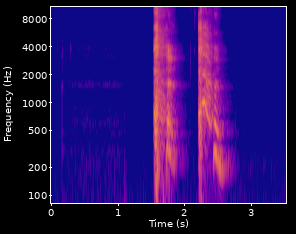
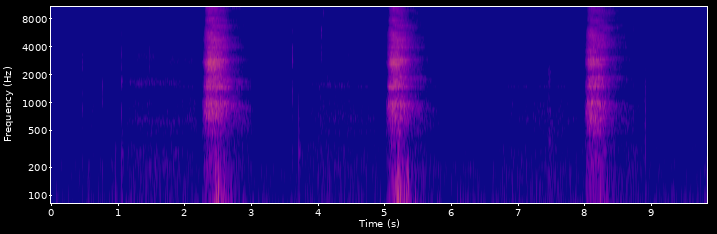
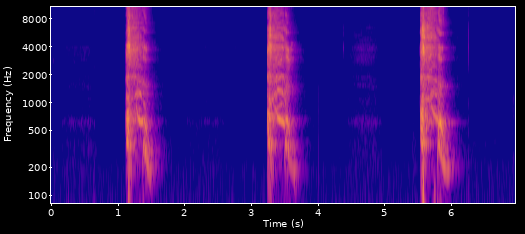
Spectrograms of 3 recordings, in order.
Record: {"cough_length": "3.5 s", "cough_amplitude": 10322, "cough_signal_mean_std_ratio": 0.3, "exhalation_length": "9.8 s", "exhalation_amplitude": 633, "exhalation_signal_mean_std_ratio": 0.28, "three_cough_length": "7.0 s", "three_cough_amplitude": 18239, "three_cough_signal_mean_std_ratio": 0.27, "survey_phase": "beta (2021-08-13 to 2022-03-07)", "age": "65+", "gender": "Female", "wearing_mask": "No", "symptom_none": true, "smoker_status": "Never smoked", "respiratory_condition_asthma": false, "respiratory_condition_other": false, "recruitment_source": "REACT", "submission_delay": "0 days", "covid_test_result": "Negative", "covid_test_method": "RT-qPCR"}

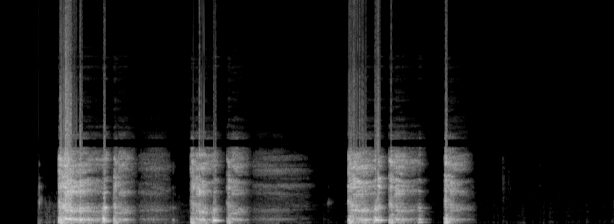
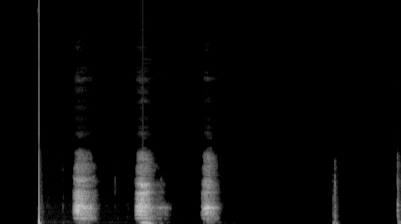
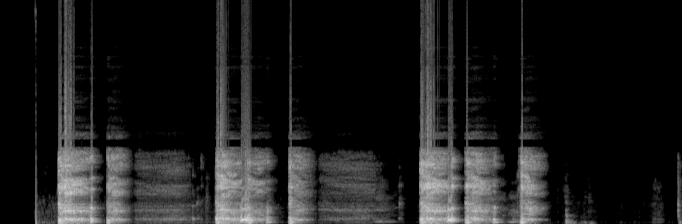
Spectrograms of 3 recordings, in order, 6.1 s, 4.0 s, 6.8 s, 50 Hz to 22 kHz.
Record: {"cough_length": "6.1 s", "cough_amplitude": 32768, "cough_signal_mean_std_ratio": 0.43, "exhalation_length": "4.0 s", "exhalation_amplitude": 32768, "exhalation_signal_mean_std_ratio": 0.27, "three_cough_length": "6.8 s", "three_cough_amplitude": 32768, "three_cough_signal_mean_std_ratio": 0.44, "survey_phase": "beta (2021-08-13 to 2022-03-07)", "age": "18-44", "gender": "Female", "wearing_mask": "No", "symptom_cough_any": true, "symptom_runny_or_blocked_nose": true, "symptom_shortness_of_breath": true, "symptom_sore_throat": true, "symptom_fatigue": true, "symptom_headache": true, "smoker_status": "Ex-smoker", "respiratory_condition_asthma": true, "respiratory_condition_other": false, "recruitment_source": "Test and Trace", "submission_delay": "2 days", "covid_test_result": "Positive", "covid_test_method": "RT-qPCR"}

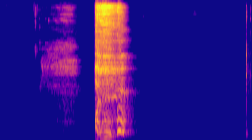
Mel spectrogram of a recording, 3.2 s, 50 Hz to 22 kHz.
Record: {"cough_length": "3.2 s", "cough_amplitude": 32768, "cough_signal_mean_std_ratio": 0.31, "survey_phase": "beta (2021-08-13 to 2022-03-07)", "age": "45-64", "gender": "Female", "wearing_mask": "No", "symptom_none": true, "smoker_status": "Never smoked", "respiratory_condition_asthma": false, "respiratory_condition_other": false, "recruitment_source": "REACT", "submission_delay": "1 day", "covid_test_result": "Negative", "covid_test_method": "RT-qPCR"}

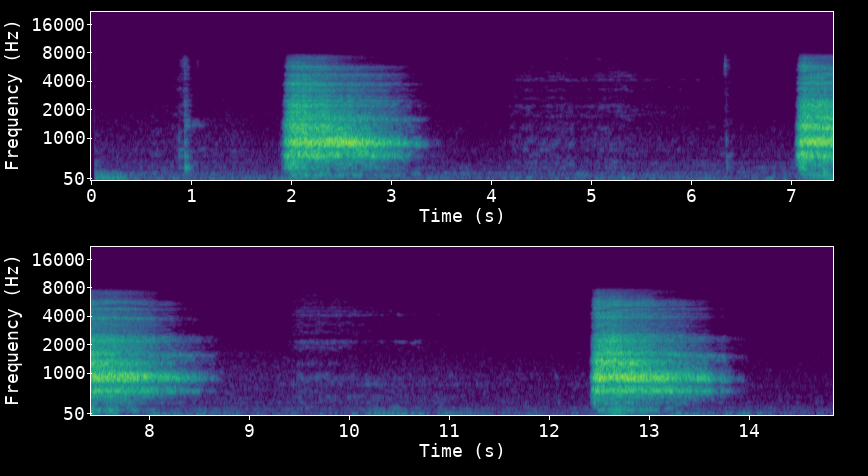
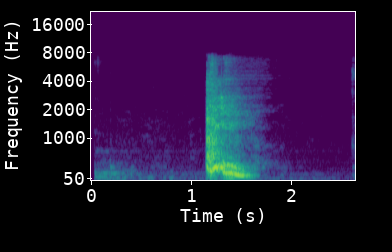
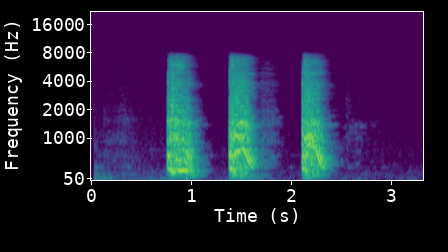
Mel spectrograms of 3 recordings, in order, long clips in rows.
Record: {"exhalation_length": "14.8 s", "exhalation_amplitude": 28641, "exhalation_signal_mean_std_ratio": 0.39, "cough_length": "2.6 s", "cough_amplitude": 28771, "cough_signal_mean_std_ratio": 0.35, "three_cough_length": "3.3 s", "three_cough_amplitude": 29176, "three_cough_signal_mean_std_ratio": 0.45, "survey_phase": "alpha (2021-03-01 to 2021-08-12)", "age": "18-44", "gender": "Male", "wearing_mask": "No", "symptom_none": true, "smoker_status": "Ex-smoker", "respiratory_condition_asthma": false, "respiratory_condition_other": false, "recruitment_source": "REACT", "submission_delay": "3 days", "covid_test_result": "Negative", "covid_test_method": "RT-qPCR"}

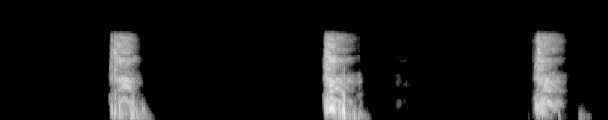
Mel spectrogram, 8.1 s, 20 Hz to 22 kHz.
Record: {"three_cough_length": "8.1 s", "three_cough_amplitude": 27071, "three_cough_signal_mean_std_ratio": 0.23, "survey_phase": "beta (2021-08-13 to 2022-03-07)", "age": "18-44", "gender": "Male", "wearing_mask": "No", "symptom_headache": true, "symptom_onset": "3 days", "smoker_status": "Never smoked", "respiratory_condition_asthma": false, "respiratory_condition_other": false, "recruitment_source": "REACT", "submission_delay": "2 days", "covid_test_result": "Negative", "covid_test_method": "RT-qPCR", "influenza_a_test_result": "Negative", "influenza_b_test_result": "Negative"}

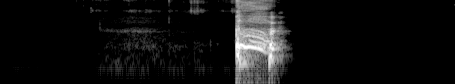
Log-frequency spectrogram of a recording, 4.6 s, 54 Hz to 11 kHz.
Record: {"three_cough_length": "4.6 s", "three_cough_amplitude": 32767, "three_cough_signal_mean_std_ratio": 0.23, "survey_phase": "beta (2021-08-13 to 2022-03-07)", "age": "65+", "gender": "Female", "wearing_mask": "No", "symptom_none": true, "smoker_status": "Ex-smoker", "respiratory_condition_asthma": false, "respiratory_condition_other": false, "recruitment_source": "REACT", "submission_delay": "8 days", "covid_test_result": "Negative", "covid_test_method": "RT-qPCR", "influenza_a_test_result": "Negative", "influenza_b_test_result": "Negative"}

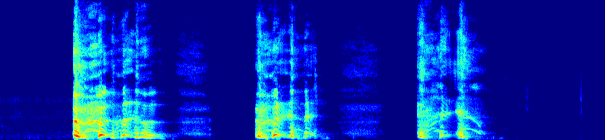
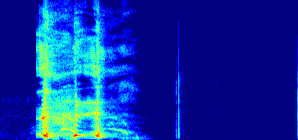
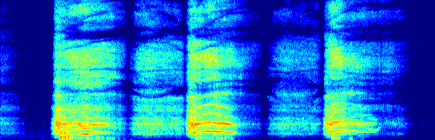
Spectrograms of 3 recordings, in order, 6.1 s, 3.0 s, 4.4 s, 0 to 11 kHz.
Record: {"three_cough_length": "6.1 s", "three_cough_amplitude": 32768, "three_cough_signal_mean_std_ratio": 0.26, "cough_length": "3.0 s", "cough_amplitude": 32768, "cough_signal_mean_std_ratio": 0.25, "exhalation_length": "4.4 s", "exhalation_amplitude": 29640, "exhalation_signal_mean_std_ratio": 0.53, "survey_phase": "beta (2021-08-13 to 2022-03-07)", "age": "18-44", "gender": "Male", "wearing_mask": "No", "symptom_cough_any": true, "symptom_runny_or_blocked_nose": true, "symptom_sore_throat": true, "symptom_change_to_sense_of_smell_or_taste": true, "symptom_onset": "6 days", "smoker_status": "Never smoked", "respiratory_condition_asthma": false, "respiratory_condition_other": false, "recruitment_source": "Test and Trace", "submission_delay": "2 days", "covid_test_result": "Positive", "covid_test_method": "RT-qPCR", "covid_ct_value": 11.3, "covid_ct_gene": "N gene", "covid_ct_mean": 11.9, "covid_viral_load": "130000000 copies/ml", "covid_viral_load_category": "High viral load (>1M copies/ml)"}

